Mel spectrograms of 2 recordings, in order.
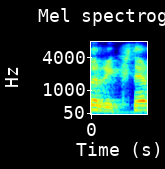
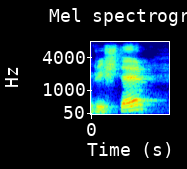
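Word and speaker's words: Richter: یک دانشمندی به نام ریکتر، حالا که به نام ریشتر هم ما میشناسیم، تلفظ آلمانیش رو باید در نظر بگیریم، اونا که بهتر آلمانی صحبت میکنن بهتر تلفظ میکنن، ما حالا بهش میگیم ریشتر، تو آمریکا معمولا میگن ریکتر، آلمان ها جور بهتری میگن.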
